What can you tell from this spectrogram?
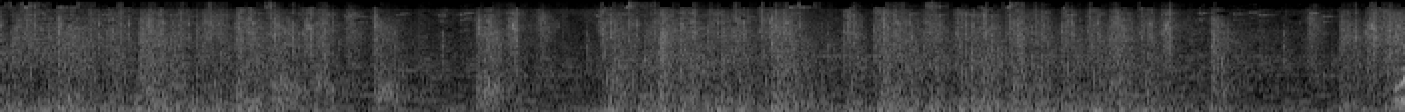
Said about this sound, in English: I just want to keep shooting at the boss.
